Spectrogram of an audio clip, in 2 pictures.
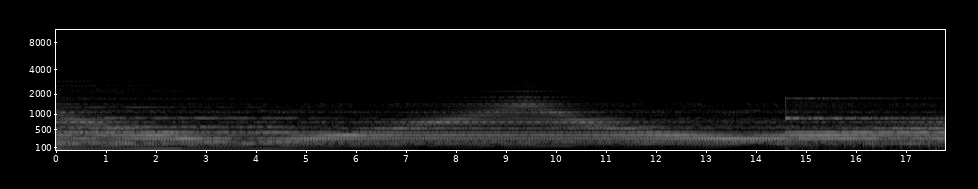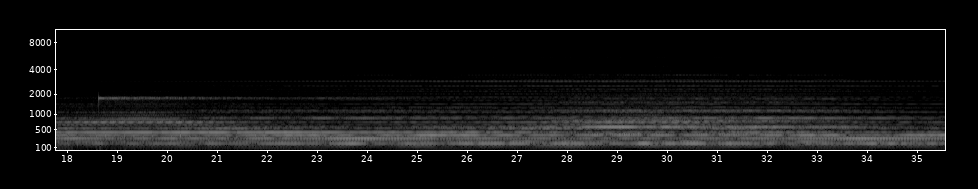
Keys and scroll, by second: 2.7-3.4 typing, 4.8 z, 6.8 ctrl+z, 11.3-15.0 typing, 18.1-19.4 typing, 21.6 f, 22.6 a, 24.1 f, 25.5-26.5 typing, 29.2 ctrl+k, 31.4 ctrl+k, 32.0-32.7 typing.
